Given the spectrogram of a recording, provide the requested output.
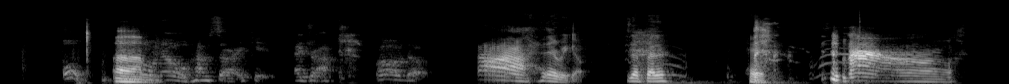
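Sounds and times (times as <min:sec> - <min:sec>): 
speech: 0:00.8 - 0:06.8, 0:07.5 - 0:09.8
laughter: 0:07.5 - 0:08.9
domestic cat meowing: 0:08.4 - 0:09.4.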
